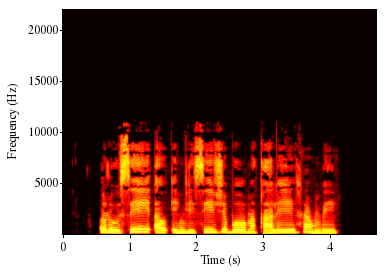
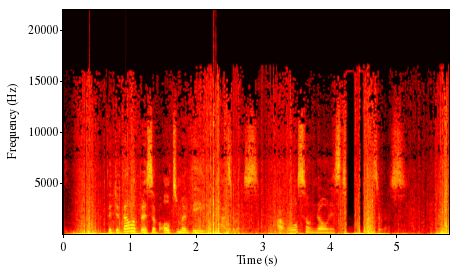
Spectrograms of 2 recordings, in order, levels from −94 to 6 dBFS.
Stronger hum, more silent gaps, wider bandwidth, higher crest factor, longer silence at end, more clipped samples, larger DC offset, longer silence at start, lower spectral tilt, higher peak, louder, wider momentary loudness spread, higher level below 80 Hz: neither; neither; second, 11 kHz vs 17 kHz; about the same, 14 dB vs 16 dB; first, 0.6 s vs 0 s; second, under 0.1% vs 0.1%; neither; first, 0.55 s vs 0.05 s; about the same, -3.5 dB/octave vs -4 dB/octave; about the same, 0 dBFS vs 0 dBFS; first, -13 LUFS vs -21 LUFS; second, 6 LU vs 11 LU; second, -56 dBFS vs -24 dBFS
